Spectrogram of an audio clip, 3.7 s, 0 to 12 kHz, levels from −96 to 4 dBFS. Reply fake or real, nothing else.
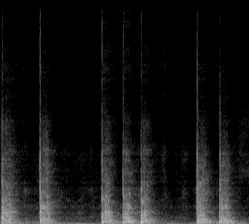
fake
